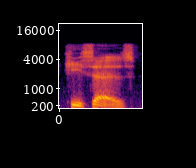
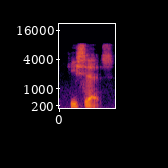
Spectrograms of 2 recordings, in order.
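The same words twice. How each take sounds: First: It is said in a raised, prominent voice. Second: It is said in a lowered, quieter voice. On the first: It sounds like the start of a new statement. The speaker calls it wrong. "don't make it a new thing" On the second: It sounds like a tag ending the previous sentence. The speaker calls it right. "lower your voice a little bit"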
